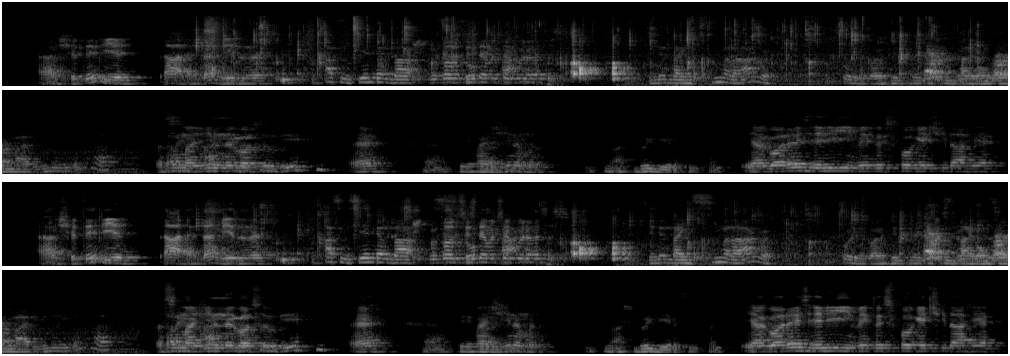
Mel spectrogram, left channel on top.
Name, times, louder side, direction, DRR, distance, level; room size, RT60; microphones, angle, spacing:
voice 1, 0.3-1.3 1.6-2.7 4.1-5.9 9.2-10.1 11.6-12.9 13.5-14.2 14.8-15.4 17.4-19.9, right 2 dB, 45° right, 5 dB, 4.9 m, -40 dB
sound 1, 1.7-9.8, left 2 dB, 35° left, 3.6 m, -41 dB
voice 2, 3.2-5.3 6.2-7.8 8.2-11.2 11.7-13.3 14.3-15.3 15.9-17.3, right 3 dB, 70° right, 8 dB, 1.5 m, -43 dB
Dog, 6.1-11.4, right 3 dB, 30° right, 4.2 m, -44 dB
28.5 x 11.0 x 4.6 m, 0.40 s
head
